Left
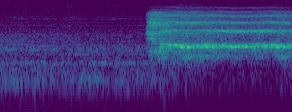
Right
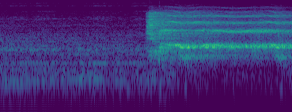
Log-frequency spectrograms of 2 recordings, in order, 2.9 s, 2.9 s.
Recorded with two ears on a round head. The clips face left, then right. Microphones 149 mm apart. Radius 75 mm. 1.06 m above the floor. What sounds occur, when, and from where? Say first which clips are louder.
1.5 s a scream: even; 30° right (ahead or behind), 3.5 m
